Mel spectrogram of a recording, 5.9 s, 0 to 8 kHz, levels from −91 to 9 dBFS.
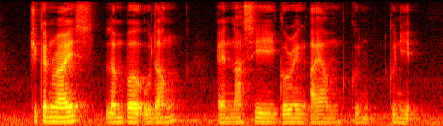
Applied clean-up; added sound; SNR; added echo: none; none; none; none.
